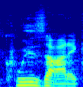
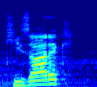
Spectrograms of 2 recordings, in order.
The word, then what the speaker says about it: quixotic: It's not like a. It's not. It doesn't make a K sound.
